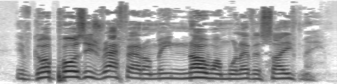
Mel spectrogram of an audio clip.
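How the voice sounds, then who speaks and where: The voice has a dark, mellow tone and ordinary pitch variation. Behind it is a quiet background. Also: man. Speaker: preacher. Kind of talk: sermon. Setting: church. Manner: passionate, exhortatory pulpit delivery with rhetorical questions and repetition; emphatic, earnest, building to worshipful prayer.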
